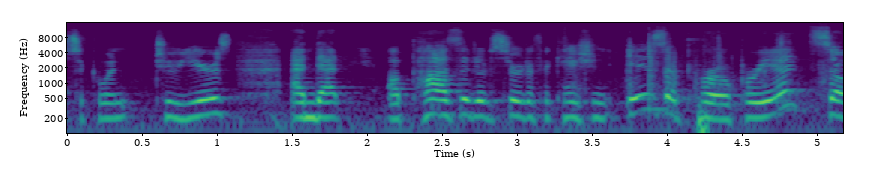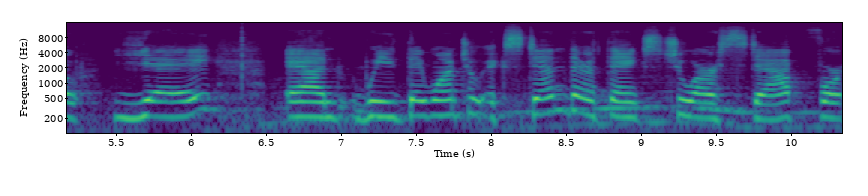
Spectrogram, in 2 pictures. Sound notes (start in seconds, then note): none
